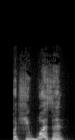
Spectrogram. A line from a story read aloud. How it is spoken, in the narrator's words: Sam sobs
